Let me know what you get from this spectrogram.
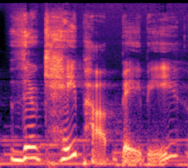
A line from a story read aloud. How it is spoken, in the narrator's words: Robert replied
